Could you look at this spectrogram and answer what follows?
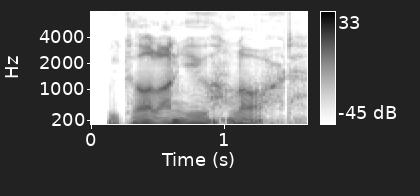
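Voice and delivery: low, solemn invocation; grave man calling on God; exorcist's prayer. A narrator's reading. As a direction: pray low and steady. Mike prays over possessed girl.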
